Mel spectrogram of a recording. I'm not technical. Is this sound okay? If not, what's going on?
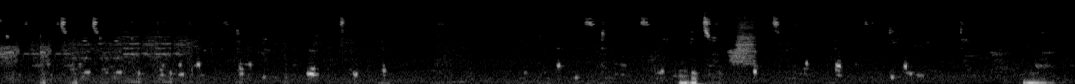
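No, there's a problem near the start. From 0.40 to 1.92 s you get a doubled audio track: the same speech plays twice, with a second copy trailing about a third of a second behind and roughly as loud as the first, so it sounds like a stutter rather than a natural echo. It switches on and off abruptly. The likely cause is the audio being picked up a second time through a slower route, or an edit that left two copies slightly out of step.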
